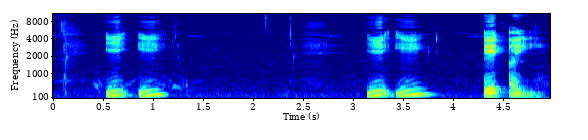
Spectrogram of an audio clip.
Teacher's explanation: अग्रस्वर यानी जीह्वा के आगे का जो भाग है वहाँ से उच्चारित होने वाले ई ए ऐ, ये है अग्रस्वर।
